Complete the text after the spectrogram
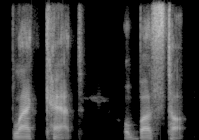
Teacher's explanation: you just elongate the consonant a little bit more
